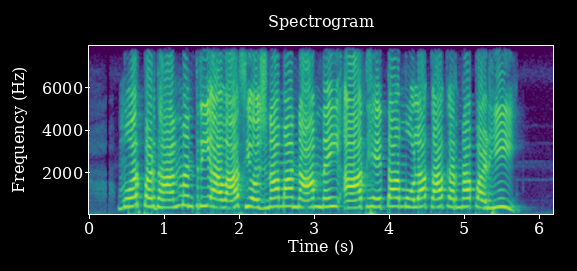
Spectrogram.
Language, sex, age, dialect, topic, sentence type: Chhattisgarhi, female, 25-30, Eastern, banking, question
